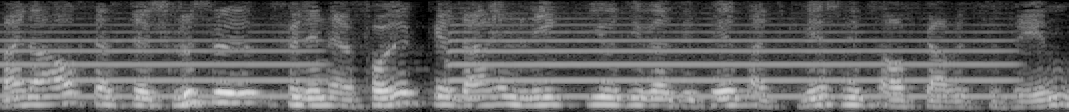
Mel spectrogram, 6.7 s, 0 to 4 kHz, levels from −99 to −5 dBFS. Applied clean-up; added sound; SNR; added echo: none; Trumpet; 9 dB; reverberation time 0.4 s.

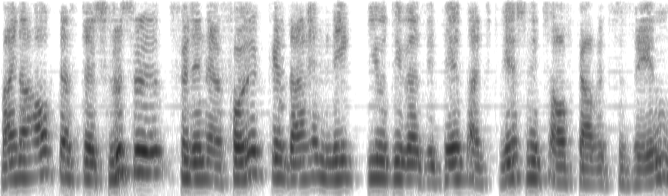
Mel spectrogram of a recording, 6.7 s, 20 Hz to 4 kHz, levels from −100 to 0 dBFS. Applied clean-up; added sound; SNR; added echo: neural mask model DeepFilterNet 3.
